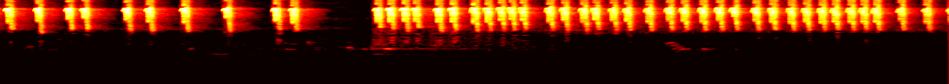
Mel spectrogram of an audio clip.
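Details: Bulbul (cucak cungkok) on a songbird training master recording: loud, sharp high chips, first spaced singly and in pairs, then a pause, then a long, quicker run of chips in uneven clusters.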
